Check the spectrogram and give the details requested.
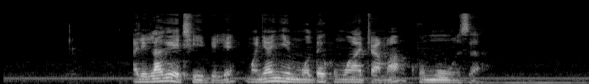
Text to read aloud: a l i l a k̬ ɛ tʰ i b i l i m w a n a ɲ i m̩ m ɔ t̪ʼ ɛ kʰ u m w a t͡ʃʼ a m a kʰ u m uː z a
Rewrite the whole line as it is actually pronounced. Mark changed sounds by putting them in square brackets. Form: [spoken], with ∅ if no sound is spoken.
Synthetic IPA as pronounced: a l i l a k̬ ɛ tʰ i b i l [ɛ] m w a [ɲ] a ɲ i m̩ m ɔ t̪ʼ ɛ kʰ u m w a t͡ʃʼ a m a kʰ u m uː z a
